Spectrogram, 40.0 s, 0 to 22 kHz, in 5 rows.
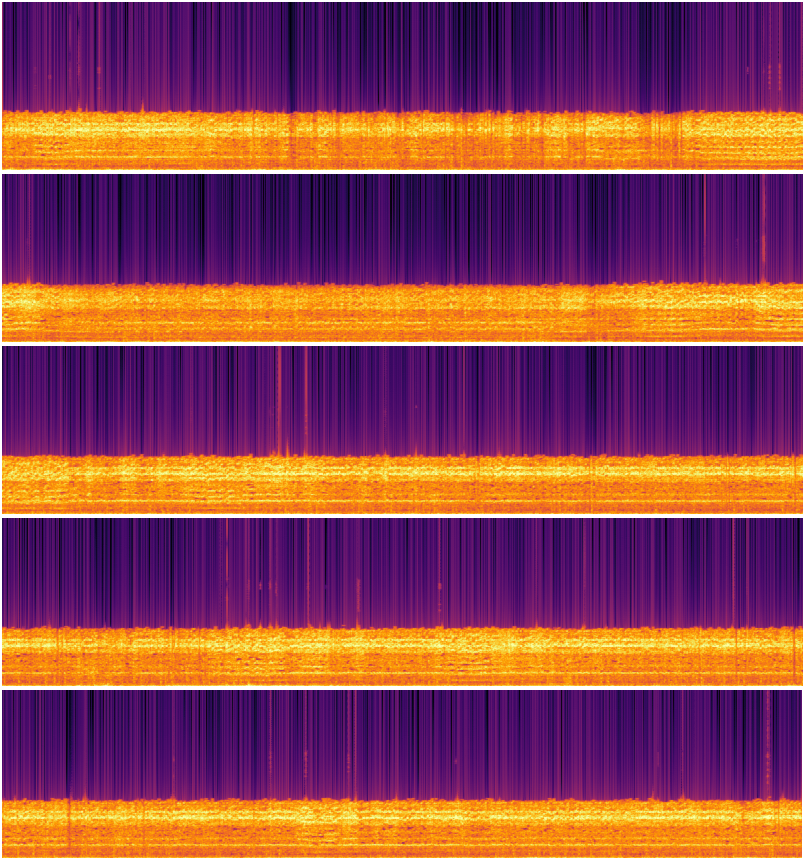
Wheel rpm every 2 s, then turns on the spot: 230, 240, 230, 220, 210, 190, 200, 210, 220, 230, 230, 230, 240, 230, 230, 230, 230, 230, 230, 240.
none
